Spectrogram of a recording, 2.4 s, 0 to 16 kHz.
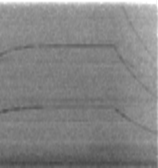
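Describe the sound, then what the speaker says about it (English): A built-in vacuum cleaner beneath the cabinetry of a Forest River R-POD 195 travel trailer runs with a loud, steady, high-pitched whine and rushing airflow, close by and alone, tapering off slightly at the end. "one cool feature that I really like about this is it comes with a built-in vacuum underneath"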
